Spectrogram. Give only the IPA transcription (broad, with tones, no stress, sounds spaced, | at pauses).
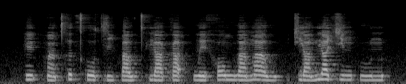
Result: ẽ˨ k̚ p ã˨˩ t̪ʰ ə˦ kʰ o˧ t͡s i˨˩ p a˧ w t̪ʰ j a˨˩ k a˨ ʔ k w e˨˩ h ɔ˧ m w a˧ m a˥˧ w | t͡ɕ j a˨˩ n̪ j a˥˧ t͡ɕ e˧ ŋ p u˧ n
